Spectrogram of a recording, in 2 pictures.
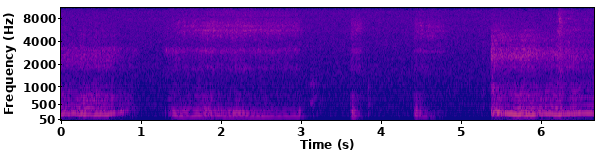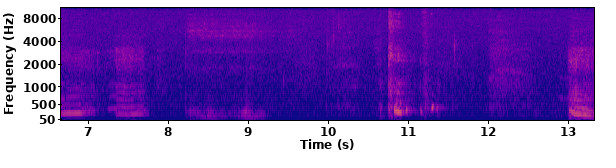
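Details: A very tired vizsla puppy snores while sleeping, in low, rumbling breaths with quiet pauses between them.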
